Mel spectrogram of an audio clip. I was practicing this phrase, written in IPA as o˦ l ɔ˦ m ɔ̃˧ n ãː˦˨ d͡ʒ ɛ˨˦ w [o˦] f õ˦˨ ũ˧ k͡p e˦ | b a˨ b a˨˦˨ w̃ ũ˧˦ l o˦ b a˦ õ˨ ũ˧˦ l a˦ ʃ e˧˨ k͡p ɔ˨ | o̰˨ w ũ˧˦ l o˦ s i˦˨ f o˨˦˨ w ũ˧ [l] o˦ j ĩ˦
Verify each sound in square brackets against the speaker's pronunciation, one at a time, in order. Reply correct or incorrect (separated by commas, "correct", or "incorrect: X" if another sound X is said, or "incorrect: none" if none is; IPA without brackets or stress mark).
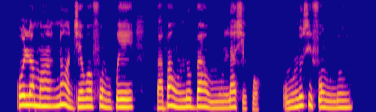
incorrect: ɔ˦, correct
